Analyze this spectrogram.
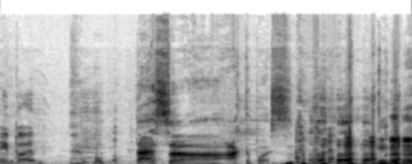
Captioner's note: kid voice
